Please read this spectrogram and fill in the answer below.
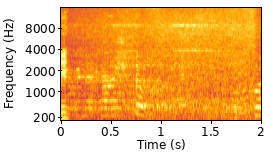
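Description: Indistinct background voices and crowd chatter over a steady hum of noise, echoing in a large hall.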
